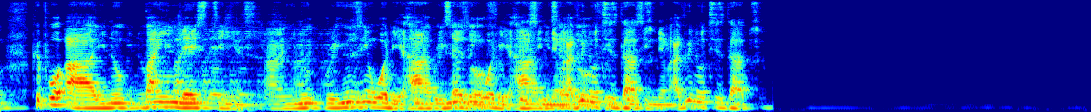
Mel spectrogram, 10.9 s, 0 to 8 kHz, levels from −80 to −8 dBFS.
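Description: From 1.26 to 3.85 s, each phrase comes round again at roughly a third of a second, thinner and more ringing each pass, peaking about 13 dB below the speech. This is feedback echo between two devices: one plays the other's microphone feed back into that microphone, beyond its echo canceller's reach.

From 4.14 to 7.72 s a second full-band copy of the speech trails about a second behind, only a few dB quieter, with no decay or room colour, and starting and stopping abruptly. This doubled audio track is likely a second, slower capture path mixed in.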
